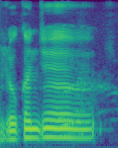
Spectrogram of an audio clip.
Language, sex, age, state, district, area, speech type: Marathi, male, 18-30, Maharashtra, Hingoli, urban, spontaneous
